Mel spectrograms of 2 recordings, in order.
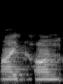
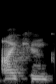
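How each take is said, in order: First: The word 'can' has an O-like vowel. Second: The word 'can' has a short reduced vowel. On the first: The speaker calls it wrong. "It's like you're saying con, I con, or something like that with an O kind of sound there" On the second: The speaker calls it right. "it should be kun"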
